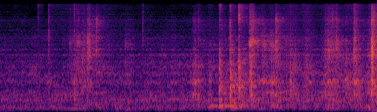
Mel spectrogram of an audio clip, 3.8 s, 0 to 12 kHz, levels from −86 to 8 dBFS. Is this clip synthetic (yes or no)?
yes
